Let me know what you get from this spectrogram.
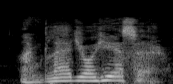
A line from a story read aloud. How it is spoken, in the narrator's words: he exclaimed breathlessly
